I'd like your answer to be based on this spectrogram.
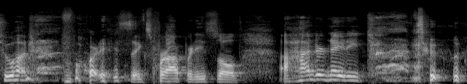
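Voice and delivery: suppressed laughter breaking through speech. Reading out sales numbers while trying not to laugh: laughing while talking. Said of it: "I'm trying not to laugh".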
